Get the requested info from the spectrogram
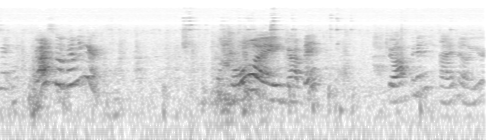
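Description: A pet dog whining in high, sliding whimpers, several separate bouts, with people's voices low in the background.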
